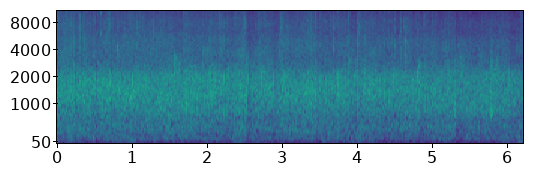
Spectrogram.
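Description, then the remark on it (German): An audience at the GPN event applauds the Chaospost steadily for about six seconds, a dense, even wash of many hands clapping at full loudness with no voices over it. “Genau, Applaus für die Chaospost.”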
